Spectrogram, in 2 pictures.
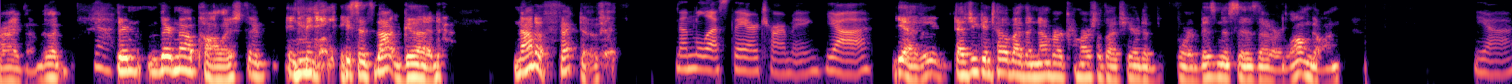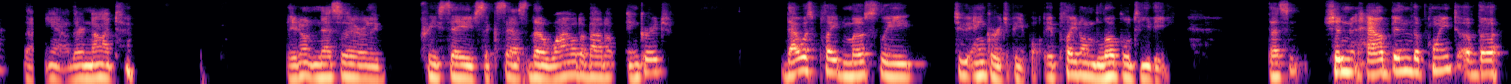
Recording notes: Zoom Room. Alaska Teen Media Institute is based in Anchorage, Alaska.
